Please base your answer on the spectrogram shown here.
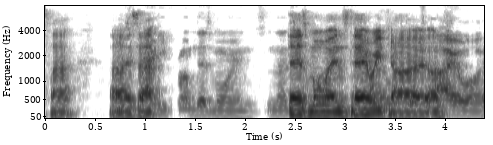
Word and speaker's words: Des Moines: Des Moines. I can't pronounce that. Is that Randy from Des Moines?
